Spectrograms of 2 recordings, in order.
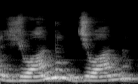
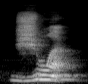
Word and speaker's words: Juin: June is Juin. Again, you are getting a nasal pronunciation here. It's not Juan, no, Juin.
